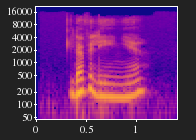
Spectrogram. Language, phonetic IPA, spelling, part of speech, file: Russian, [dɐˈvlʲenʲɪje], давление, noun, Ru-давление.ogg
- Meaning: pressure (physics: amount of force divided by area)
